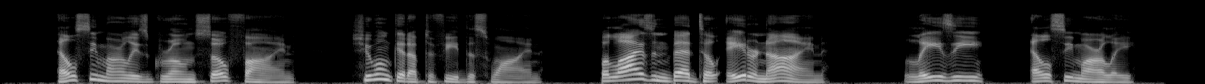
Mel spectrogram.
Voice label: male US; Elsie Marleys Grown So Fine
